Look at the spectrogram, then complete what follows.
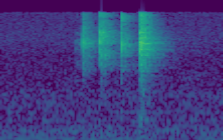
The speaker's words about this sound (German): Dafür hast du jetzt einen Kugelschreiber in der Hand, oder? Klick, klick, klick.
